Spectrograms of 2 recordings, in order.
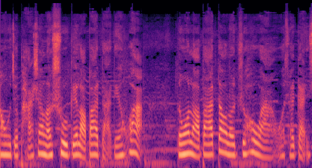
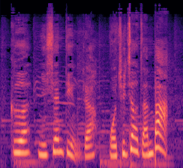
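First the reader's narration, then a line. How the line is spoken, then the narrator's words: Outnumbered plea. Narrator (Chinese): 我一看寡不敌众啊，就跟我哥说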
